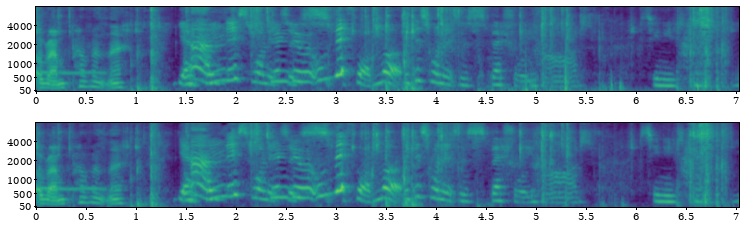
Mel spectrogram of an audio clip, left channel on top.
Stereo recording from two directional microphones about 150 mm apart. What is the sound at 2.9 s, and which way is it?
Speech, 5° left (ahead or behind).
